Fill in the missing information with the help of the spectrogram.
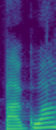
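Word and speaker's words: Bagua: Is it called the BWA map? Is that how you pronounce it? Yeah, you got it right. The BWA map.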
